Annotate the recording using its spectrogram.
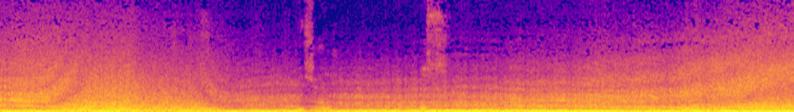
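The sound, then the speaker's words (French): A loud, deep roaring rumble of a volcano's central crater erupting, sustained and steady throughout with a brief dip partway through, heavy low-end and no distinct separate blasts. “Et après, Quelques heures, il fait des explosions.”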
